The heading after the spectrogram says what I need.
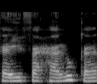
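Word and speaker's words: كيف حالك: Maka ketika kita di sini tulisannya kaifa haluka, tapi ketika kita ucapkan kita bacanya kaifa haluk. Tetap kita berhentikan.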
